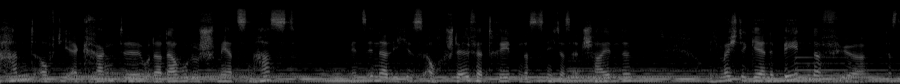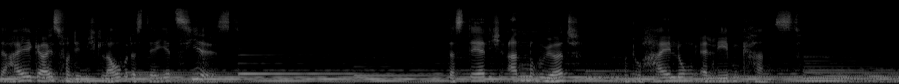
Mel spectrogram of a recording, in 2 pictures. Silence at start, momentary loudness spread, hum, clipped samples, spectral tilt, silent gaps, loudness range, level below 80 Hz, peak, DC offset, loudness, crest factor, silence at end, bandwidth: 0 s; 4 LU; none; under 0.1%; -5.5 dB/octave; none; 1 LU; -72 dBFS; -24 dBFS; under 0.1%; -39 LUFS; 16 dB; 0 s; 16 kHz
